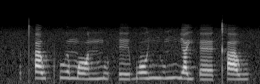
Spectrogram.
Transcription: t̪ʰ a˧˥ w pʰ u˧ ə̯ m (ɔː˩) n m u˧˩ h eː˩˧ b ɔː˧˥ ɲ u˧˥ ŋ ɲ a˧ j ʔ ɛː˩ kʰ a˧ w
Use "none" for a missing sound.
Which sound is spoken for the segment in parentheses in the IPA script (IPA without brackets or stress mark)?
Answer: ɔː˩˧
